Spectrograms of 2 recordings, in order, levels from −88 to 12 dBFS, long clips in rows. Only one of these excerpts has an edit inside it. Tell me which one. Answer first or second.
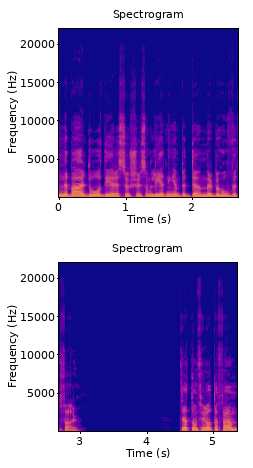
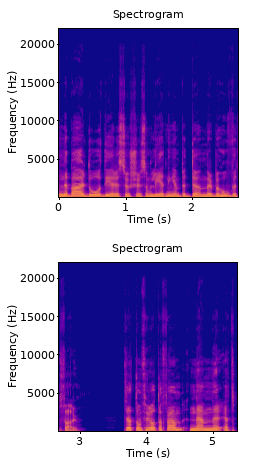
second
